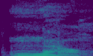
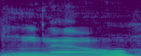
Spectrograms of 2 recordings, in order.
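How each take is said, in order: First: Low muttered no from the side of the mouth. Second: Low curt no through a curled lip. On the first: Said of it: "out of the side of the mouth". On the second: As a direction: curl your lip and mutter no. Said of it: "like that lip curled?". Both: Shown as a demonstration.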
